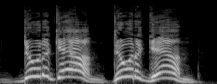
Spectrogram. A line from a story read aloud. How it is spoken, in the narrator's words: the child likes, the little one yells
